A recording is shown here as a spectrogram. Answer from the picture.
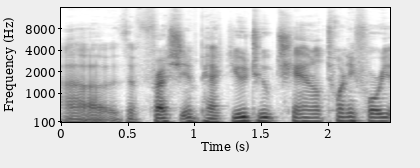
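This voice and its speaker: Very fast and with fairly even intonation, a man speaks on a very clean recording with a silent background. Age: 70s. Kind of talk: podcast sign-off; devotional talk. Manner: conversational, with fillers.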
